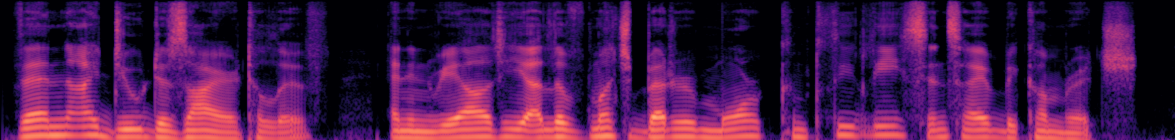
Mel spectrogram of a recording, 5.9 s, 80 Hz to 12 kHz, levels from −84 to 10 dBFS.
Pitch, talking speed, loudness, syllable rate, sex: 130 Hz, 205 wpm, -19 LUFS, 5.9 syllables/s, male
